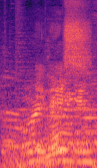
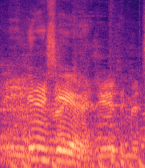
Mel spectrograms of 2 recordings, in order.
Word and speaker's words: Inisheer: In fact, it was Inisheer. That's how you say it. I've been reminded 20 times today. Inisheer.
